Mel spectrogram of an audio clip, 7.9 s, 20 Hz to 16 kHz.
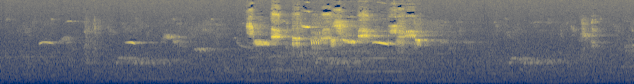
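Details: Black-collared starling (Black-collared myna), Gracupica nigricollis, recorded in Ubon Ratchathani, Thailand, on 25 December 2019: soft scattered notes, then a loud burst of harsh, squeaky, chattering calls lasting about two seconds, fading to sparse quiet notes.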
